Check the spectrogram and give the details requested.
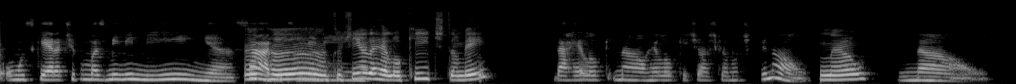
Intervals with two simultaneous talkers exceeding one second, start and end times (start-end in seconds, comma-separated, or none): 2.4-3.8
